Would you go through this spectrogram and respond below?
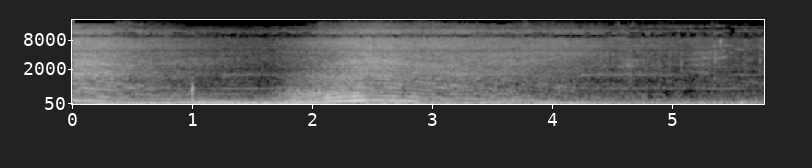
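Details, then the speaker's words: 2007 Kia Sportage 2.0L that cranked but wouldn't start, now running (fuses and ECM main relay checked OK): engine catches, clean rev rises and falls smoothly, no misses; normal revving. "All right, let me start once again for us to see. The car started."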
